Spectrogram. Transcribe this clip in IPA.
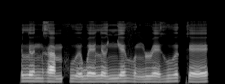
l əː˧ n ɣ a˨˩˦ m f u˨˩˨ ə̯ w ɛ˨˩˦ l əː˨˩˦ ɲ ɛ˧˥ v ə˨˩˨ ŋ ɹ ɛ˨˩˨ ɣ u˧˥ ə̯ k ɛ˨˩˦

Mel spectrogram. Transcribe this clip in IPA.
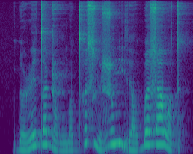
ɗ o˩ ɭ e˥ d̪ a˥ ɖ ɵ˩ lˠ ŋ͡m u˩ lˠ t̪ʰ ɵ˥ s ʎ ʉ˩ ɮ u˥ nʲ rʲ ɐ˩ lˠ ɓ ɐ˥ ɮ a˥ lˠ ɵ˩ t

